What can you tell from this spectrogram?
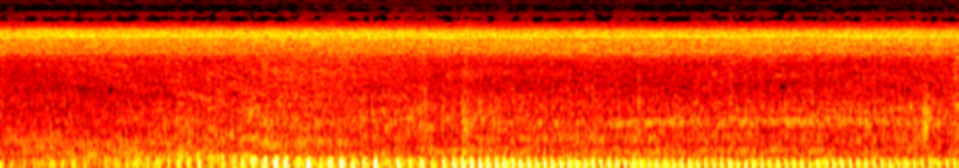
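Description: A small engine running nearby, its low rumble building from about a second and a half in and strongest from about three seconds, over a steady high insect drone.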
